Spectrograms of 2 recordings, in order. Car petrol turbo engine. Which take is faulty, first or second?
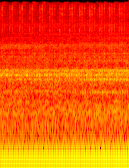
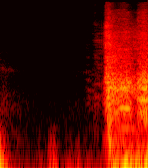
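second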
